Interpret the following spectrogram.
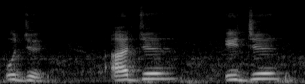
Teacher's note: ہم نے جیم کو جھٹکا لگا کر ادا کرنا ہے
